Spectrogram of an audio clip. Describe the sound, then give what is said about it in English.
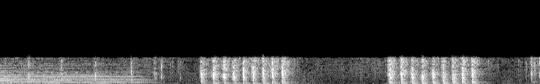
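Two bursts of rapid, loud knocking on a door, each about ten quick raps in a steady rhythm, separated by a short pause, after a low sustained musical tone fades away. “Next time, knock soft, mister.”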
